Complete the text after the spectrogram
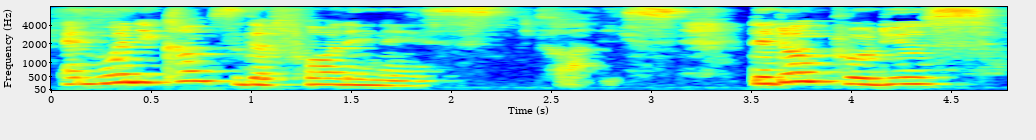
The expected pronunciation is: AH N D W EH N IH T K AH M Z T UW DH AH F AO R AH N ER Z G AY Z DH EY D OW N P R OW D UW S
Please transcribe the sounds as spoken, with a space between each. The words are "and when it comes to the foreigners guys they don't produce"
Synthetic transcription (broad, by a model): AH N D W EH N IH T K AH M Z T UW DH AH F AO L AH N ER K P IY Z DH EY D OW N P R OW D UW S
